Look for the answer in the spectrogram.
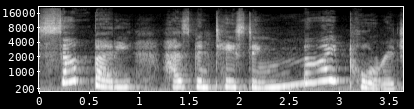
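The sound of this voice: Over light background noise, a female-sounding voice puts on a high-pitched character voice at a fairly slow pace.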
